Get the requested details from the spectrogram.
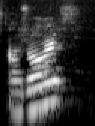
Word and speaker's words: Enjolras: Enjolras? – Yeah.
